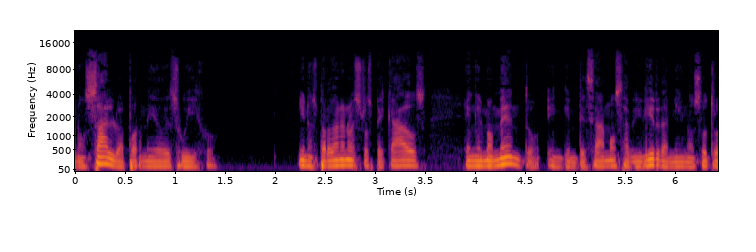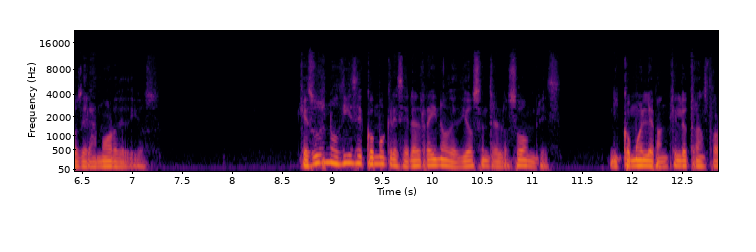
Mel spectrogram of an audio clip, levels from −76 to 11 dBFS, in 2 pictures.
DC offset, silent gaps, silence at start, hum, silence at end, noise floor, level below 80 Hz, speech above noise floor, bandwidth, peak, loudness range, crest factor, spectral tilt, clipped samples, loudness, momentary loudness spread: under 0.1%; none; 0 s; none; 0 s; -62 dBFS; -46 dBFS; 40 dB; 13 kHz; -6 dBFS; 3 LU; 18 dB; -7 dB/octave; under 0.1%; -23 LUFS; 10 LU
